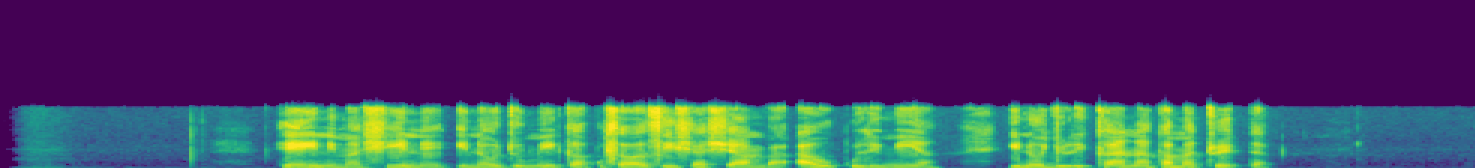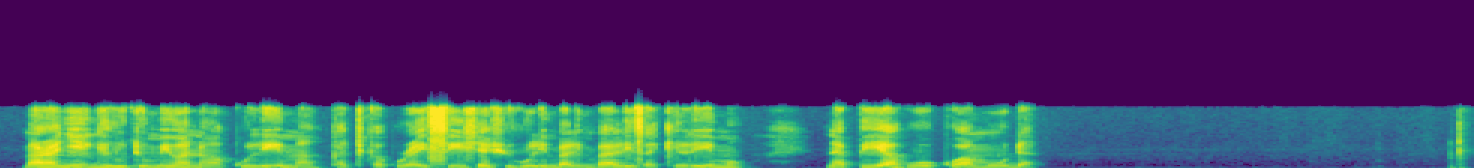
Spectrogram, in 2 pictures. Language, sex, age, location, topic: Swahili, female, 18-24, Dar es Salaam, agriculture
